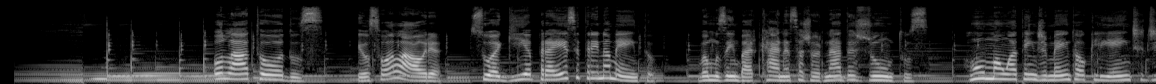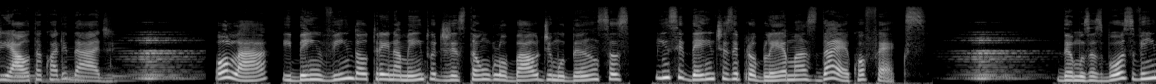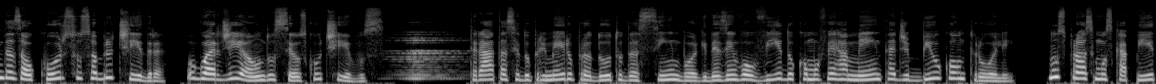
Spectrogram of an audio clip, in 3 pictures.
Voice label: portuguese brazilian e-learning

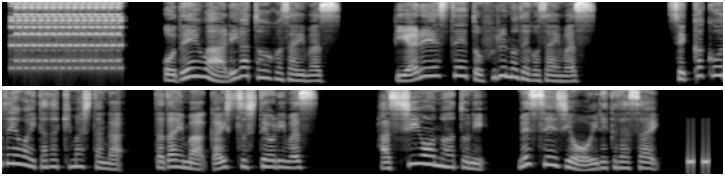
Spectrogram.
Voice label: japanese ivr

